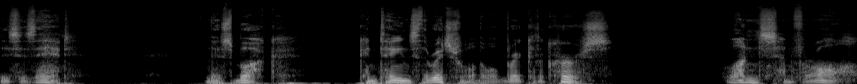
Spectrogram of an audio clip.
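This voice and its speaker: A man's put-on character voice, gravelly and very deep and low, at a very slow pace with long, frequent pauses. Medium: read story.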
